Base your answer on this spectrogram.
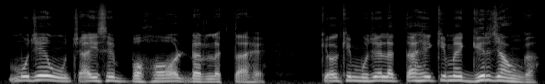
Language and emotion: Hindi, fearful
